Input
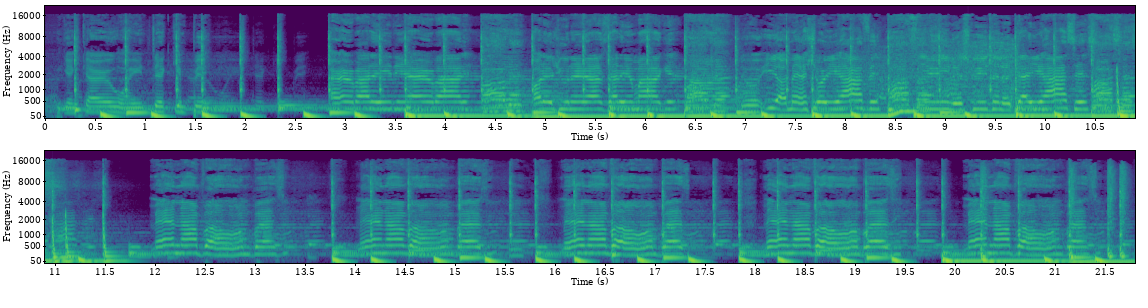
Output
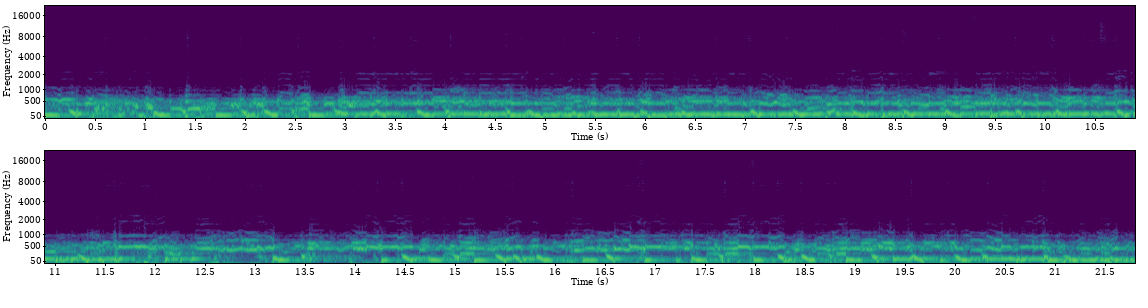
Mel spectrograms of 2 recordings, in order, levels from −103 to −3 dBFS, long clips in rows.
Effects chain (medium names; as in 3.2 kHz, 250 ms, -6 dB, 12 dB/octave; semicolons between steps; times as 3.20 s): slices played last to first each 155 ms, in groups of 5; transient shaper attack -7 dB, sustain +10 dB; hum notches 60/120/180 Hz; comb 3.3 ms, depth 89%; formant-preserving pitch shift +10 st; inverse Chebyshev low-pass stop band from 1.3 kHz, stop band 50 dB; thinning echo 155 ms, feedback 70%, high-pass 310 Hz, level -17.5 dB; on a send at -16.5 dB: reverberation RT60 1.0 s, pre-delay 30 ms; on the sum: compression 6:1, threshold -32 dBFS, peak gain reduction 12.5 dB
